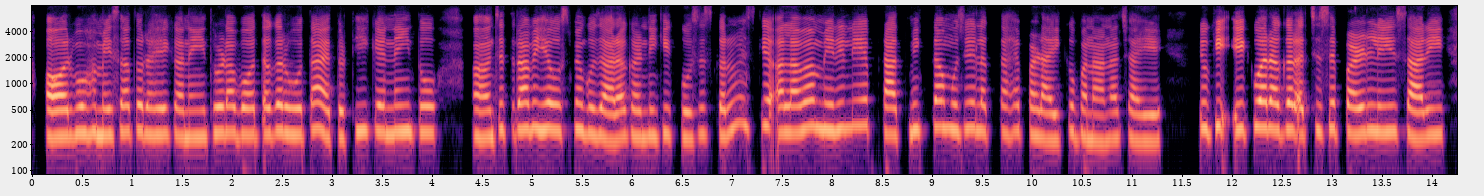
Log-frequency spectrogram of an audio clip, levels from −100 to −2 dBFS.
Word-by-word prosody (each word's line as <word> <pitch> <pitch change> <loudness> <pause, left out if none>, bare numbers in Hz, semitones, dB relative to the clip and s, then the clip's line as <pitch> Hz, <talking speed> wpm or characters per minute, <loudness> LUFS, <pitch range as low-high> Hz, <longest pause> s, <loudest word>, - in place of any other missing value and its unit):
और 250 0 +7
वो 270 +2 +1
हमेशा 265 +1 0
तो - - +5
रहेगा 260 -1 0
नहीं। 245 0 -2
थोड़ा-बहुत 265 -1 +1
अगर 275 +1 +2
होता 265 +2 +1
है 285 -4 +3
तो 245 +1 -2
ठीक 285 +4 -4
है 280 - +1
नहीं 280 +1 0
तो 275 0 +1 0.4
अ, 245 -1 +2
जितना 295 0 +1
भी 305 0 0
है 305 - +4
उसमें 295 +1 -2
गुज़ारा 245 -3 +2
करने 250 0 -3
की 265 +2 -4
कोशिश 250 +2 -5
करूँ। 275 +5 -2
इसके 330 +1 -4
अलावा 275 +2 +2
मेरे 300 -1 +1
लिए 325 +2 -3
प्राथमिकता 290 +1 0
मुझे 305 0 -2
लगता 285 -1 -5
है 275 +1 -5
पढ़ाई 240 -3 0
को 280 - -4
बनाना 230 -2 -3
चाहिए। 225 -2 -3 0.4
क्योंकि 325 +4 0
एक 300 -2 +2
बार 315 -1 +7
अगर 295 -1 +4
अच्छे 270 +3 -1
से 305 +2 -1
पढ़ 270 -1 +3
ली 280 0 0
सारी 260 -1 +1
275 Hz, 195 wpm, -23 LUFS, 255-295 Hz, 0.4 s, और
